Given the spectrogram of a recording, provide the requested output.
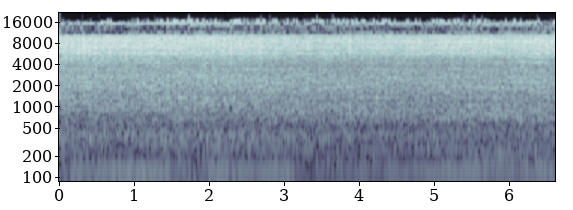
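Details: Plymouth Duster, Mopar Slant 6 225, now running off the gas tank after starting on start fluid: steady, even idle with a smooth low hum, no knocks or misses; normal idle.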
